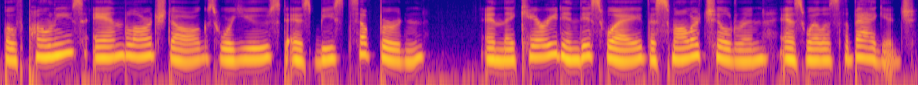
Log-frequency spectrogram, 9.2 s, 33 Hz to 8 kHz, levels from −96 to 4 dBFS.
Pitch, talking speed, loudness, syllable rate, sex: 185 Hz, 165 wpm, -17 LUFS, 4.1 syllables/s, female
